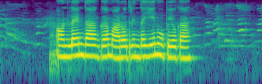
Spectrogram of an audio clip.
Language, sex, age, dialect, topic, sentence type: Kannada, female, 25-30, Dharwad Kannada, agriculture, question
